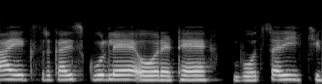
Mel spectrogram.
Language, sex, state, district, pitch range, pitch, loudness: Marwari, female, Rajasthan, Churu, 205-220 Hz, 210 Hz, -17 LUFS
